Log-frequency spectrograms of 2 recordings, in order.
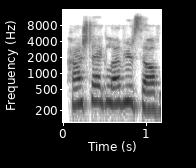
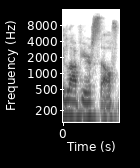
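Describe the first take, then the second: First: "hashtag love yourself" pitched much higher, scoffing; mocking hashtag. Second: Said in the usual way. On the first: Shown as a demonstration. Coach mocking the shallow self-love slogan, pitched up. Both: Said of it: "It's not what I mean".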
